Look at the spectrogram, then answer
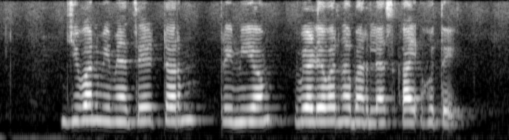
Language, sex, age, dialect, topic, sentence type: Marathi, female, 18-24, Standard Marathi, banking, statement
